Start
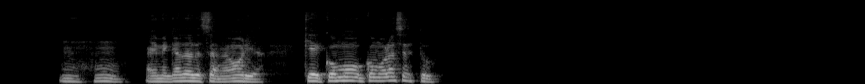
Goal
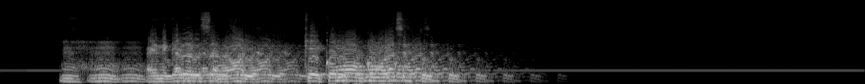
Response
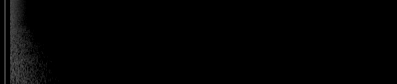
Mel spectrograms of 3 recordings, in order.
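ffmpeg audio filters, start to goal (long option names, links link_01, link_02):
-filter_complex "[0:a]asplit=2[link_01][link_02];[link_02]highpass=frequency=720:poles=1,volume=24dB,asoftclip=type=tanh:threshold=-11dB[link_03];[link_01][link_03]amix=inputs=2:normalize=0,lowpass=frequency=1200:poles=1,volume=-6dB,aeval=exprs='val(0)+0.002*sin(2*PI*650*n/s)':channel_layout=same,asplit=2[link_04][link_05];[link_05]adelay=272,lowpass=frequency=1900:poles=1,volume=-4.5dB,asplit=2[link_06][link_07];[link_07]adelay=272,lowpass=frequency=1900:poles=1,volume=0.38,asplit=2[link_08][link_09];[link_09]adelay=272,lowpass=frequency=1900:poles=1,volume=0.38,asplit=2[link_10][link_11];[link_11]adelay=272,lowpass=frequency=1900:poles=1,volume=0.38,asplit=2[link_12][link_13];[link_13]adelay=272,lowpass=frequency=1900:poles=1,volume=0.38[link_14];[link_04][link_06][link_08][link_10][link_12][link_14]amix=inputs=6:normalize=0"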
